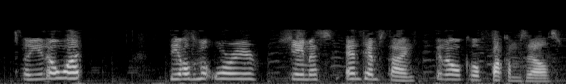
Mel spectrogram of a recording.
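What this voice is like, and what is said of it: Kermit the Frog puppet voice. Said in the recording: “This is Kermit the Frog, best impression of 2010”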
